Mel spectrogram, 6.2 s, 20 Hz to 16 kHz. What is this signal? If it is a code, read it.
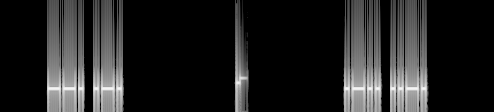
Morse code, heard as a keyed tone, about 25 wpm, 700 Hz. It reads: GR LF
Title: Top Two Letter Combinations in Words 25wpm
